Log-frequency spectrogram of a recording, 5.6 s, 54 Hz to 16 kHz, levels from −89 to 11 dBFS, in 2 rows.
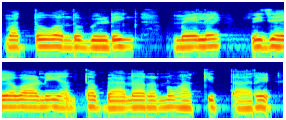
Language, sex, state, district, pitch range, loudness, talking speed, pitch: Kannada, female, Karnataka, Koppal, 170-180 Hz, -14 LUFS, 95 wpm, 175 Hz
